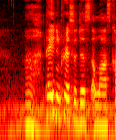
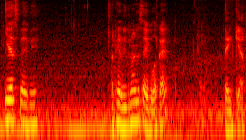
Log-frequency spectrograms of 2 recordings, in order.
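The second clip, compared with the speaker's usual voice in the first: gentle aside; 10 dB quieter than usual. Real, not acted. Mother quietly telling her child where to leave it, gentle. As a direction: hush it aside kindly.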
